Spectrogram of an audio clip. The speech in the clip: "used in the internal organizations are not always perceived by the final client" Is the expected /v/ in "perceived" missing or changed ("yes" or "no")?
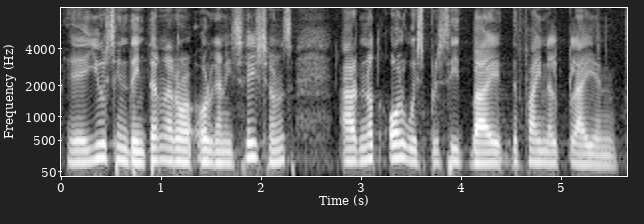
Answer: yes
